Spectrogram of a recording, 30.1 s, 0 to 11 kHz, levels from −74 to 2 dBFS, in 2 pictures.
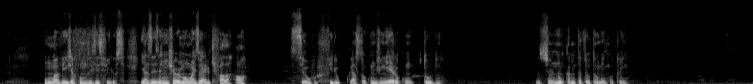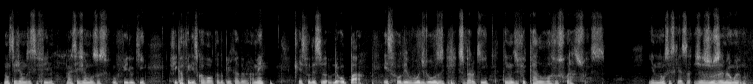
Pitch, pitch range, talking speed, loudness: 115 Hz, 110-125 Hz, 155 wpm, -26 LUFS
